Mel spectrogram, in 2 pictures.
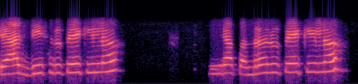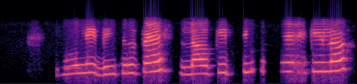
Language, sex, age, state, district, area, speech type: Hindi, female, 45-60, Uttar Pradesh, Mau, urban, conversation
